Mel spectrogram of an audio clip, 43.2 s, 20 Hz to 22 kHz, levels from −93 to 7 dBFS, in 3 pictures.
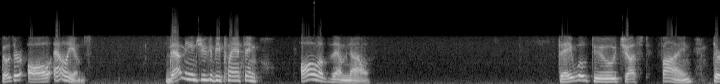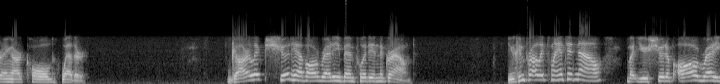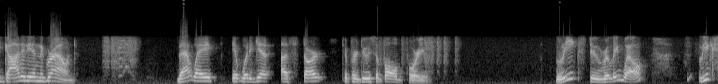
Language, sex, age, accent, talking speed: English, male, 60-79, American, 90 wpm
